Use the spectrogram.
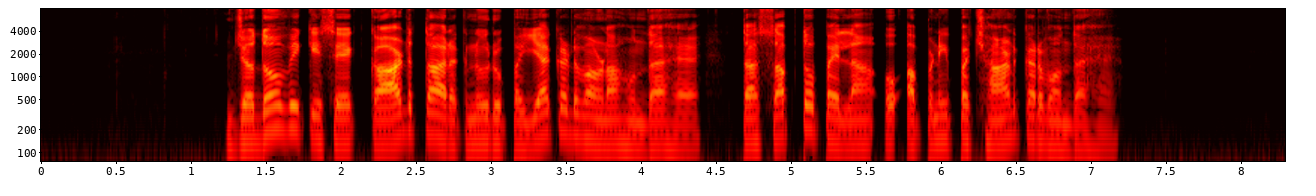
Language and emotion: Punjabi, neutral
